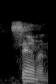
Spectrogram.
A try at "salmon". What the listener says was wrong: instead of salmon the l is silent salmon salmon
